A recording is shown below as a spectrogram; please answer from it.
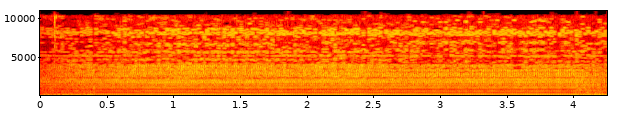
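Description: A loud, steady, low mechanical drone with many even overtones that does not change in pitch.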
